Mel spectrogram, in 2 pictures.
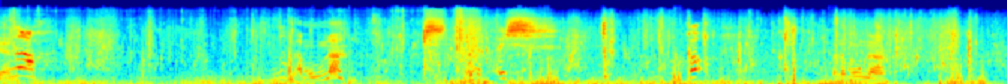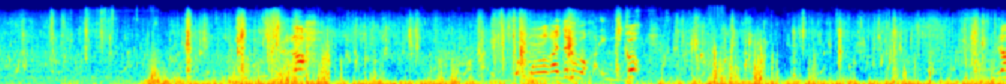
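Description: Wind buffeting the microphone aboard a small outrigger boat on choppy sea, a steady low rumble that drops briefly about halfway through. Short snatches of voices come through now and then.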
